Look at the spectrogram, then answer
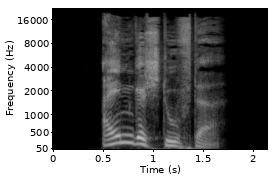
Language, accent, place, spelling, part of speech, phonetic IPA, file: German, Germany, Berlin, eingestufter, adjective, [ˈaɪ̯nɡəˌʃtuːftɐ], De-eingestufter.ogg
- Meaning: inflection of eingestuft: 1. strong/mixed nominative masculine singular 2. strong genitive/dative feminine singular 3. strong genitive plural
